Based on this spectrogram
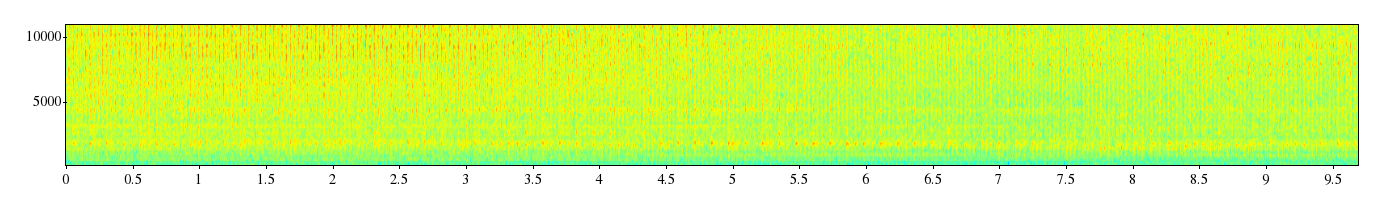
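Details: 2013 Chevrolet Cruze Eco engine at smooth idle with light, crisp ticking about two to three times a second; the dealer says this clicking is normal.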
